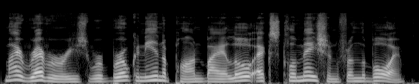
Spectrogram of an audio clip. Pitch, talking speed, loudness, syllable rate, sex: 150 Hz, 185 wpm, -19 LUFS, 5.3 syllables/s, male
